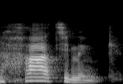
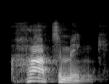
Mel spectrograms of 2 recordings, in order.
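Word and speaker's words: Hartemink: Oh, Caroline Hartimink, I think that's how you pronounce it. This is the image. It was done with chameleon markers. And I think it's pronounced Hartimink, which is H-A-R-T-E-M-I-N-K.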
